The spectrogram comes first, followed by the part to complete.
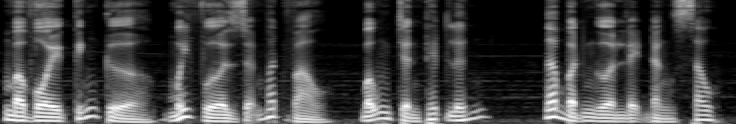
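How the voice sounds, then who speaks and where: A man narrating a scripted horror story in a slow, suspenseful reading voice. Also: low-pitched, huge pitch swings, no room sound. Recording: music bed behind the voice. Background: faint music.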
